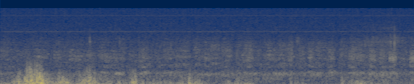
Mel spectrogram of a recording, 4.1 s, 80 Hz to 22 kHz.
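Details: Sled dogs in the 6 Dog heat at the 2012 Wild Dog Derby race in South Australia, panting rapidly with low, breathy pulses at about four per second, one loud burst near the start, amid outdoor rumble.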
